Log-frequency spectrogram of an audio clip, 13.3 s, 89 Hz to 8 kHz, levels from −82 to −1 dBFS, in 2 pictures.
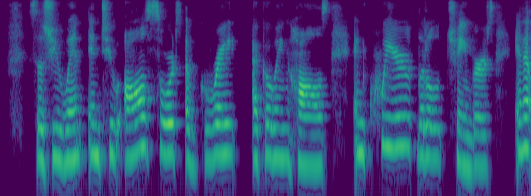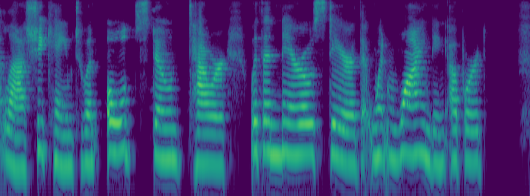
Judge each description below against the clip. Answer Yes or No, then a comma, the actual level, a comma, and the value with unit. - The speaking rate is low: No, average, 145 wpm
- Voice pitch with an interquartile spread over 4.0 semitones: No, average, 3.3 semitones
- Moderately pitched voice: No, high, 215 Hz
